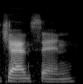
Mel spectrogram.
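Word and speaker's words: Janssen: is johnson and johnson it's called jansen you know bye johnson and johnson get it right or don't say it at all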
